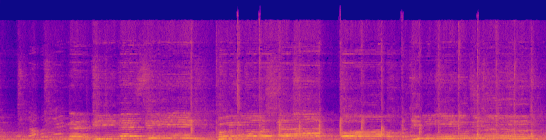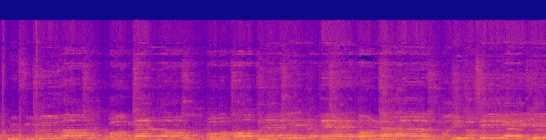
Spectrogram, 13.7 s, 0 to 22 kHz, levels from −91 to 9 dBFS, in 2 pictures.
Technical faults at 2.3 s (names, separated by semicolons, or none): none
